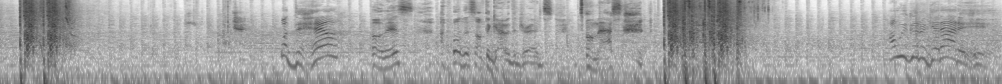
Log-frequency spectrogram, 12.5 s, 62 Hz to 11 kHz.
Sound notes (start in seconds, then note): 0.1 gun firing; 2.7 dramatic music; 8.3 guns firing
